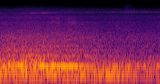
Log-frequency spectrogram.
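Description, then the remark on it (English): A fire truck rumbles past on a side street, its heavy engine droning with a steady low hum and road noise that fades slightly toward the end; no siren is audible. “That was a fire truck.”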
